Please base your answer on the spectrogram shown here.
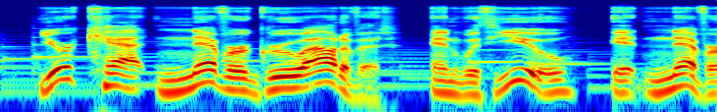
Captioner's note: thoughtful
